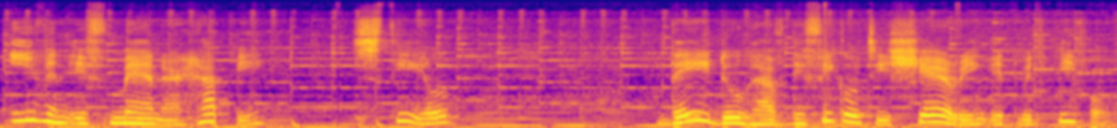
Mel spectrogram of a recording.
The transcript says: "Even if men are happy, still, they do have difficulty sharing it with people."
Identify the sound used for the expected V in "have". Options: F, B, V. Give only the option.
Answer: V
